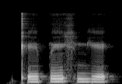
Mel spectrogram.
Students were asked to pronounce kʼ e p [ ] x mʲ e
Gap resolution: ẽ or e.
ẽ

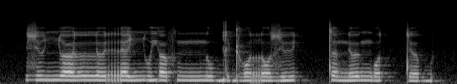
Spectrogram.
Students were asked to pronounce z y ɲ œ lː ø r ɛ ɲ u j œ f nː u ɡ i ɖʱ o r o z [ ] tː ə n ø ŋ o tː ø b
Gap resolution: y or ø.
y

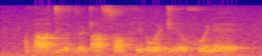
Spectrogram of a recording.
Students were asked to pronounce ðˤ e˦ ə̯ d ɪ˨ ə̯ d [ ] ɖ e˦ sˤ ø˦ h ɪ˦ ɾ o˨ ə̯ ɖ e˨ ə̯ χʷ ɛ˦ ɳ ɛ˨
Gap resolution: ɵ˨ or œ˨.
œ˨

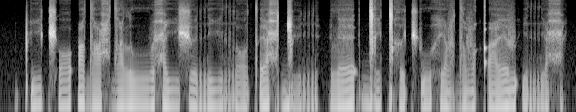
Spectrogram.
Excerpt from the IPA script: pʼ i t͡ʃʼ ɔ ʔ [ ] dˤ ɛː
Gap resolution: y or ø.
ø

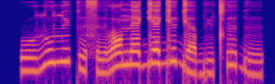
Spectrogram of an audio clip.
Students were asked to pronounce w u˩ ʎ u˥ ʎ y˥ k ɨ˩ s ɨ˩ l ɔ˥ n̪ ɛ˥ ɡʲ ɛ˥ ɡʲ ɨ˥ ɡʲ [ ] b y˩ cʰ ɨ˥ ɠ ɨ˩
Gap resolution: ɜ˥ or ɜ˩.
ɜ˩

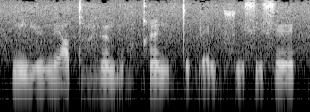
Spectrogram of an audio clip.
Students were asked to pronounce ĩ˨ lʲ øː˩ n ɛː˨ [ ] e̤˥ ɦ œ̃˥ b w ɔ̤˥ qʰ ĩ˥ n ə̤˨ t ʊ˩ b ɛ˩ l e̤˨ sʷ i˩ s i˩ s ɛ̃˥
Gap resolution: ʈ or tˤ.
tˤ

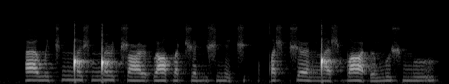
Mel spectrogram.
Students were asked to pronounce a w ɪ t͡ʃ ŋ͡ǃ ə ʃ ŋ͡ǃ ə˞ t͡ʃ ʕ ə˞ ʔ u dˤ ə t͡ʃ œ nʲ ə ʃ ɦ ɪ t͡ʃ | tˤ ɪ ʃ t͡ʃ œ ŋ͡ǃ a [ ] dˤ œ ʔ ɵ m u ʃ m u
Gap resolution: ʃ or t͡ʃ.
ʃ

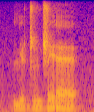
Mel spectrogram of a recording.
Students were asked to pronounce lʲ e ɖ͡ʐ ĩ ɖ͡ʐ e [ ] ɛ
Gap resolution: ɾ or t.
ɾ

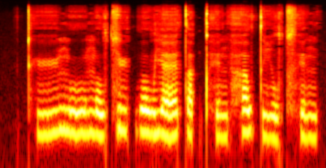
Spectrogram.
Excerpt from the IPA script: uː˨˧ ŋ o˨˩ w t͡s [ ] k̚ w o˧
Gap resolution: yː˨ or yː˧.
yː˧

